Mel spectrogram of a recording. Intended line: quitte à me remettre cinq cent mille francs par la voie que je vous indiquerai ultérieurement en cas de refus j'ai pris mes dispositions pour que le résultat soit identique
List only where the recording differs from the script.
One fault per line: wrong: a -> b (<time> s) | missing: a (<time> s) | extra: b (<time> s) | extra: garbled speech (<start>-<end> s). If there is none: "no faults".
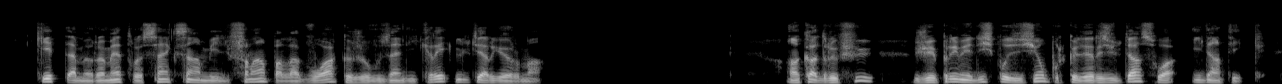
no faults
